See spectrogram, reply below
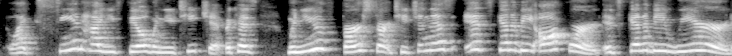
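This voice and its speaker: A middle-aged woman with a Texas accent giving an informal online coaching talk in a chatty, storytelling manner full of asides. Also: high-pitched. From Texas, United States. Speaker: host and paint party teacher.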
